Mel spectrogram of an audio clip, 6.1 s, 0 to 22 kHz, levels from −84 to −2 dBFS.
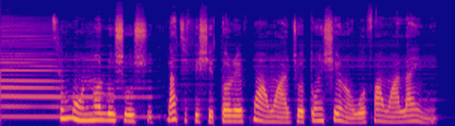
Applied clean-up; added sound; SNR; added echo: neural mask model RNNoise.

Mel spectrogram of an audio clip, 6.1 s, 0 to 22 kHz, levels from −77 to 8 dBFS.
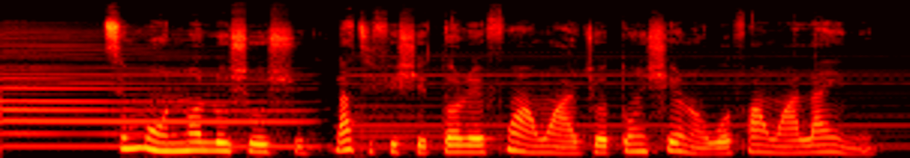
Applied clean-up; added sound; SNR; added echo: none; Harmonica; 14 dB; none.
